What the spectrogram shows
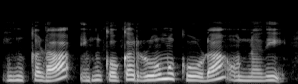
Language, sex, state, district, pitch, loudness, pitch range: Telugu, female, Telangana, Hyderabad, 195 Hz, -16 LUFS, 185-205 Hz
